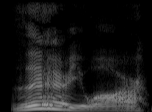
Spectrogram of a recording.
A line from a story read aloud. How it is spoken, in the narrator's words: rumbled a voice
